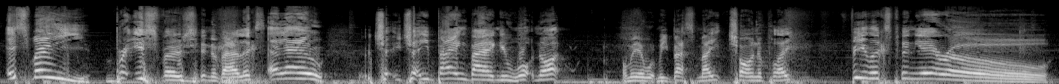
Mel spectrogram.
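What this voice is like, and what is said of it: Poor put-on British accent. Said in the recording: “the terrible British accent”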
